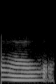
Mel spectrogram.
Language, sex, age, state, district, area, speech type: Tamil, female, 30-45, Tamil Nadu, Viluppuram, rural, conversation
